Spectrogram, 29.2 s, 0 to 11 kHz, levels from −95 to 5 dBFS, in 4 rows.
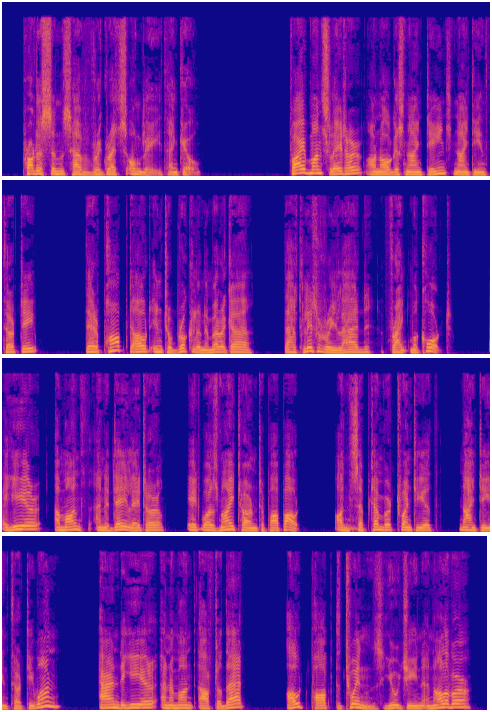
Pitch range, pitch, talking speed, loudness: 140-180 Hz, 155 Hz, 125 wpm, -21 LUFS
